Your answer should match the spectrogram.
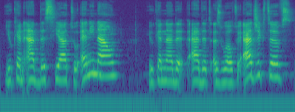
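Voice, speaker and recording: A woman's voice: on the high side, a little fast, fairly bright tone. A woman with a Levantine Arabic accent, a native Arabic speaker, teaching a live online language lesson in an explanatory, emphatic way.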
